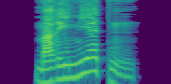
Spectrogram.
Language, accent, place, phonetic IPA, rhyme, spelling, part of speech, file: German, Germany, Berlin, [maʁiˈniːɐ̯tn̩], -iːɐ̯tn̩, marinierten, adjective / verb, De-marinierten.ogg
- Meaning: inflection of marinieren: 1. first/third-person plural preterite 2. first/third-person plural subjunctive II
